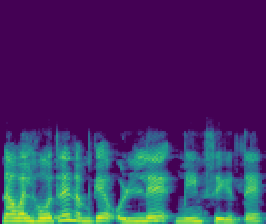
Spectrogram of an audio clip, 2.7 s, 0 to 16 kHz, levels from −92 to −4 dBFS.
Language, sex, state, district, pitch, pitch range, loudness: Kannada, female, Karnataka, Shimoga, 245 Hz, 220-260 Hz, -15 LUFS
